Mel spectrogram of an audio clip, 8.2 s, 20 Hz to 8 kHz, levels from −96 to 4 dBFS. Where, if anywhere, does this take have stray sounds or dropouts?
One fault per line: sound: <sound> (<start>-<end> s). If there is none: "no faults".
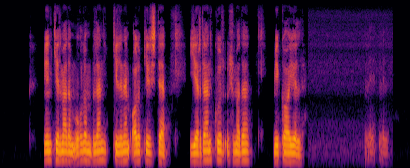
sound: laugh (7.3-7.8 s)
